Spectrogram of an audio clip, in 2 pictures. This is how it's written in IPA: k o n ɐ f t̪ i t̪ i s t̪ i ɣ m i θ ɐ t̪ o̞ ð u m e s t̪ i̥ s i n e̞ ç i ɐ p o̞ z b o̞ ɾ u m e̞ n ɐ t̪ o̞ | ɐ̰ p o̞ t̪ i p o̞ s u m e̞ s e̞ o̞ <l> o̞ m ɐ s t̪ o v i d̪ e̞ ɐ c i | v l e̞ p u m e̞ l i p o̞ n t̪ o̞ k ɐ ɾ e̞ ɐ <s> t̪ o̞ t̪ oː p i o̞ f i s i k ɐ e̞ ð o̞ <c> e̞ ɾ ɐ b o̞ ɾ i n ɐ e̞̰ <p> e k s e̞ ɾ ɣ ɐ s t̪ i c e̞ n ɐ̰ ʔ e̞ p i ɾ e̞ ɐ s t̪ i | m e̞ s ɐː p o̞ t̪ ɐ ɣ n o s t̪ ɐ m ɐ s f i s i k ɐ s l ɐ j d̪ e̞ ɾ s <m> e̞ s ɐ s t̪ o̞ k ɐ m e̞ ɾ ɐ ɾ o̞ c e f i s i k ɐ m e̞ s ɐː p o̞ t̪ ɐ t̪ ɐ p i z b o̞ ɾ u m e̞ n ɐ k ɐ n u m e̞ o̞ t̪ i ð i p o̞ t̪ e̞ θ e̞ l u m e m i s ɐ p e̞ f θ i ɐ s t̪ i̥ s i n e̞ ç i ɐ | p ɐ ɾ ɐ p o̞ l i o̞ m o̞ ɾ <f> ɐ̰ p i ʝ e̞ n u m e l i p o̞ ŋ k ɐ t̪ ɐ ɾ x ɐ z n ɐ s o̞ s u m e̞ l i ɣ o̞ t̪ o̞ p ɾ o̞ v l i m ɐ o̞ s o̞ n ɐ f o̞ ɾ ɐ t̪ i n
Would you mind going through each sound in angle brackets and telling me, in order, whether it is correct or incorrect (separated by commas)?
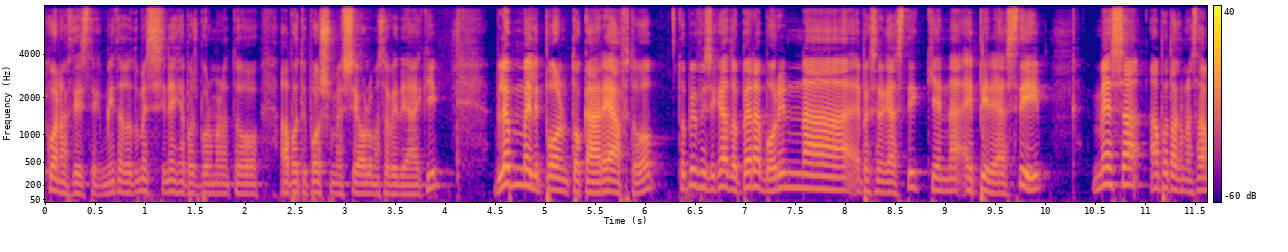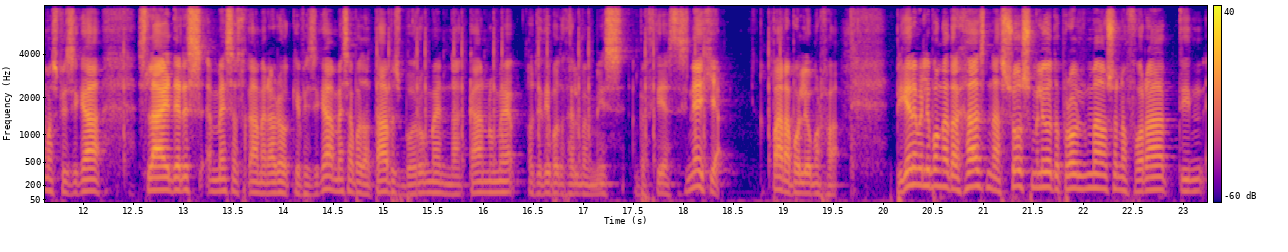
correct, incorrect, incorrect, correct, correct, correct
